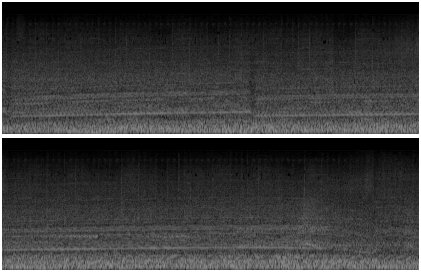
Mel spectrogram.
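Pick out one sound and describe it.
A racing car engine whines steadily higher, dropping briefly as it shifts gear.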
